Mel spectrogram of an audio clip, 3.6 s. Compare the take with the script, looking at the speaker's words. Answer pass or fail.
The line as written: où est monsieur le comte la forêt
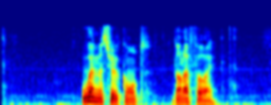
fail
